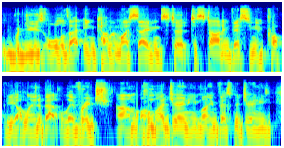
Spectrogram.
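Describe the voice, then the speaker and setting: This voice, in an Australian accent, runs at a fairly quick pace with monotone, flat intonation and very even loudness. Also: man. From regional Victoria, Australia. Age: 20s. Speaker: property investor. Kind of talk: interview.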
